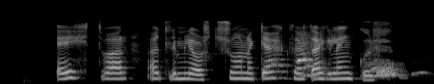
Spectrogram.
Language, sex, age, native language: Icelandic, female, 11, Icelandic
